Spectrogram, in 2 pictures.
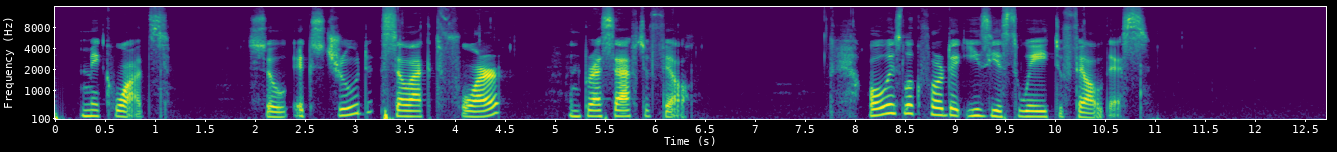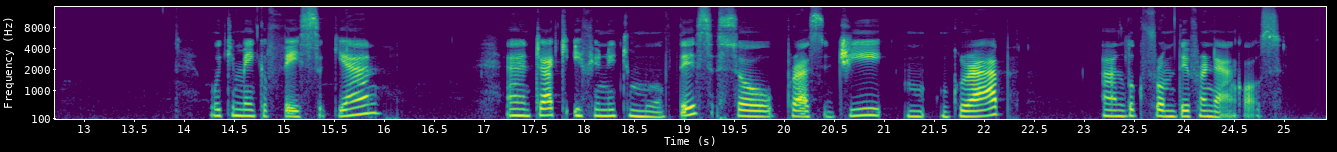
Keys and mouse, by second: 0.0 click, 1.1 e, 3.6 click, 4.0-4.8 drag, 8.3 f, 9.9 KP_3, 12.2 g, 17.8-18.1 shift+drag, 18.1 shift+middle drag, 18.4 shift+click, 18.5-21.5 shift+middle drag, 19.8 f, 21.5 click, 21.6-25.4 middle drag, 23.3 KP_1, 24.5 e, 24.9 e.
